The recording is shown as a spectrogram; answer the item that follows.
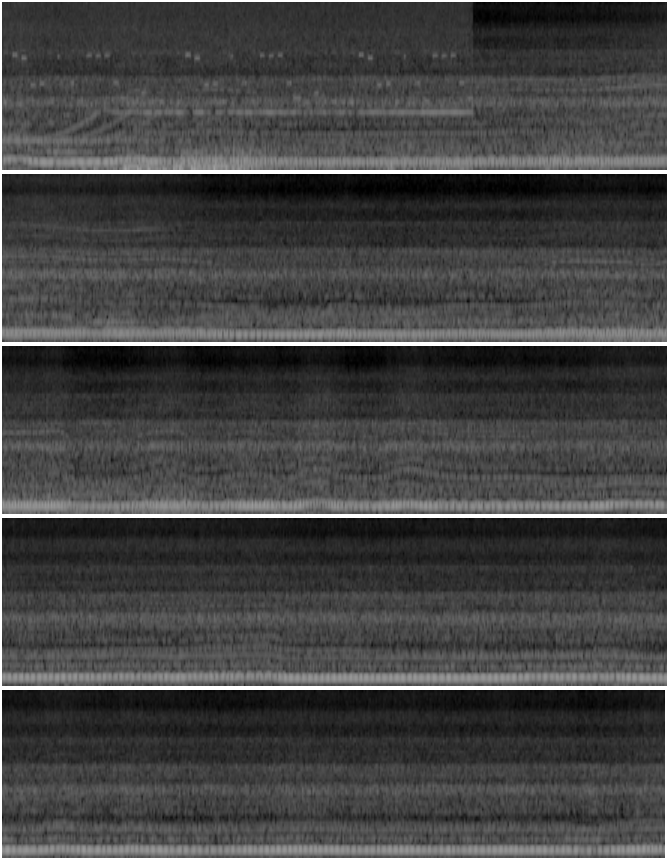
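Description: Racing quadcopter's electric motors and propellers whining steadily, the pitch rising and falling with throttle changes. A few low thumps come in the first two seconds.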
